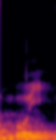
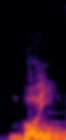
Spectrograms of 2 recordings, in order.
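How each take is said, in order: First: "voy" with the final i sound stressed; stress on final vowel. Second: "Voy" with the o stressed; stress on first vowel. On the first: Teacher giving the word for undress, final stress. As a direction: move the weight to the end of "voy". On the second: Teacher giving the word for snake, stressed o. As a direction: lean on the o, letting the y glide off. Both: Shown as a demonstration. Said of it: "cambia el significado de".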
